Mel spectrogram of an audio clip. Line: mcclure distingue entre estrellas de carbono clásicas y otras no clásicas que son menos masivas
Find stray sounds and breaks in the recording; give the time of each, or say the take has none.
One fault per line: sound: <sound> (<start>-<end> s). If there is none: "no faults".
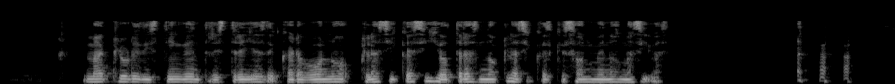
sound: laugh (8.0-8.5 s)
